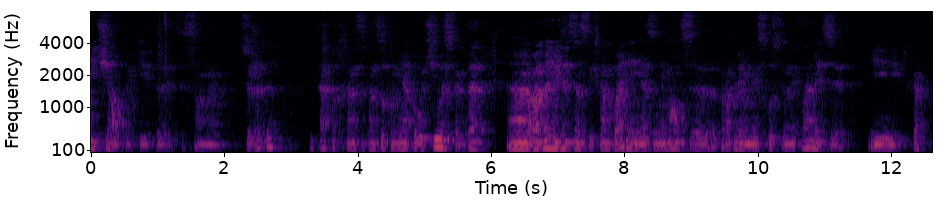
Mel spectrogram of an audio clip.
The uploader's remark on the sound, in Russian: Лекция в Доме культуры «Ясная Поляна» 14 марта 2020 года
